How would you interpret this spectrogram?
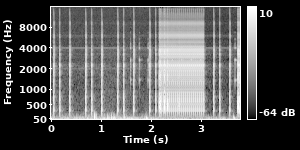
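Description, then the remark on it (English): A meter's low-battery warning sounds as a buzzy, harsh electronic tone lasting about a second, set among a steady run of sharp, rapid tapping clicks before and after. “Oh, and that sorry sound, doo-doo-doo, that is when it's running out of battery.”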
